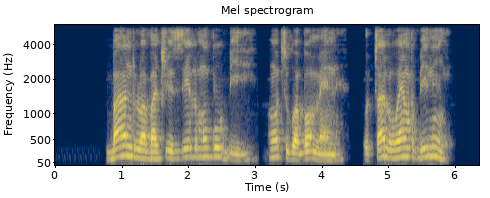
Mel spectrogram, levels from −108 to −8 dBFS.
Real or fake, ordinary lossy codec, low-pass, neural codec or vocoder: fake; Opus, 64 kbps; 5.4 kHz; codec, 16 kHz, 8 kbps, FunCodec, trained on LibriTTS, 25 frames a second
